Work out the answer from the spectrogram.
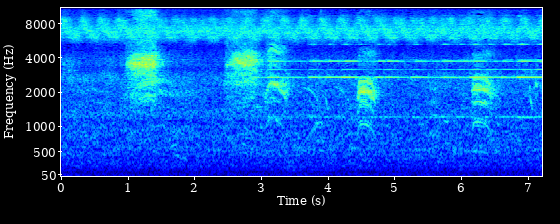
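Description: Birds calling in the forest canopy: about five short calls, one every second or two, the first two harsh and the later ones arched chirps. A steady high hiss runs underneath.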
